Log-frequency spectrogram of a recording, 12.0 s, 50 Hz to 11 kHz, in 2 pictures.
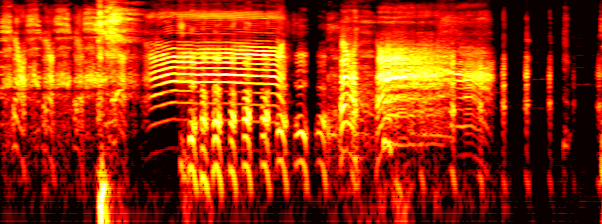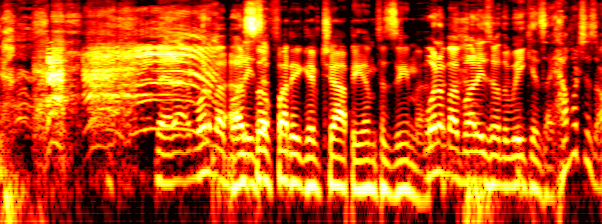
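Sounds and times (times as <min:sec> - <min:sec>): man wheezing laughter: 0:00.0 - 0:08.2.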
